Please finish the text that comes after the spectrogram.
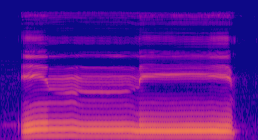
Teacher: اب یہاں بھی نون مشدد میں غنہ ہو رہا ہے، ایک الف تک کھینچ کے پڑھیں گے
